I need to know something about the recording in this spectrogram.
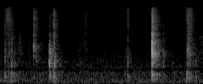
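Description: Tarot cards being shuffled by hand: a few short card clicks and slaps, the sharpest about one and a half seconds in.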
